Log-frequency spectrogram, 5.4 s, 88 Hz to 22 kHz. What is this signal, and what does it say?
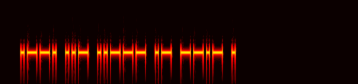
Morse code, heard as a keyed tone, about 25 wpm, 700 Hz. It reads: PU2AQE
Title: DXCC-100 Call Signs - 6 Characters - Repeated 2x - 25wpm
